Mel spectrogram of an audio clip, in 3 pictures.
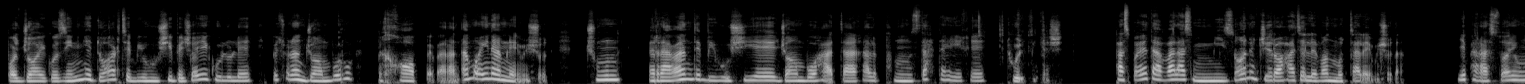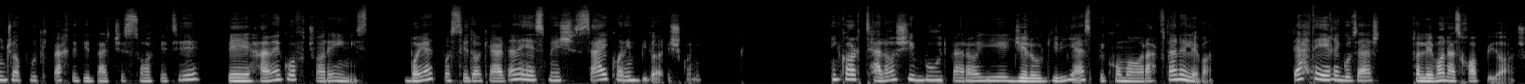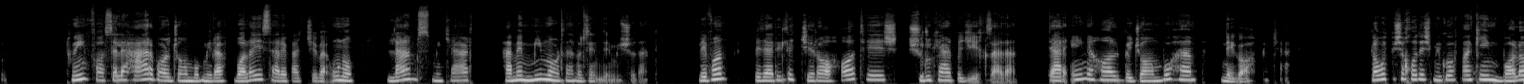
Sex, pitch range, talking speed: male, 160-215 Hz, 160 wpm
